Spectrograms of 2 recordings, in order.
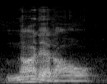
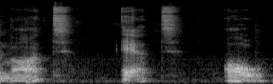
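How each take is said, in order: First: The words run together into one linked phrase. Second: Each word is said separately and carefully. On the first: The speaker calls it right. "As pessoas vão dizer assim" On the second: The speaker calls it wrong. "ninguém fala desta forma"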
